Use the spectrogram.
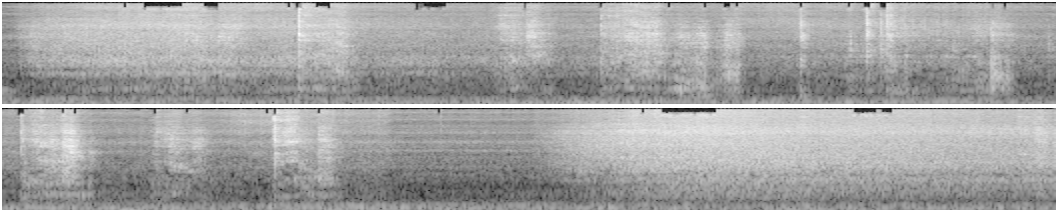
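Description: Semolina mixed with small additions of water in a pan on the stove, with close scraping and stirring strokes in bursts, a light sizzle underneath, then a steadier hiss near the end.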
